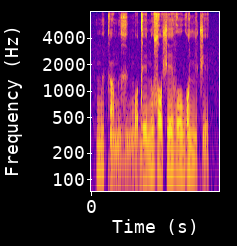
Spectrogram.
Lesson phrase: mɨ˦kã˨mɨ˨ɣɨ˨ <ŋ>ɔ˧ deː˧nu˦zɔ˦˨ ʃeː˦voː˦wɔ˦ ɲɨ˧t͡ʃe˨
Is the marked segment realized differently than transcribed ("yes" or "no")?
no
